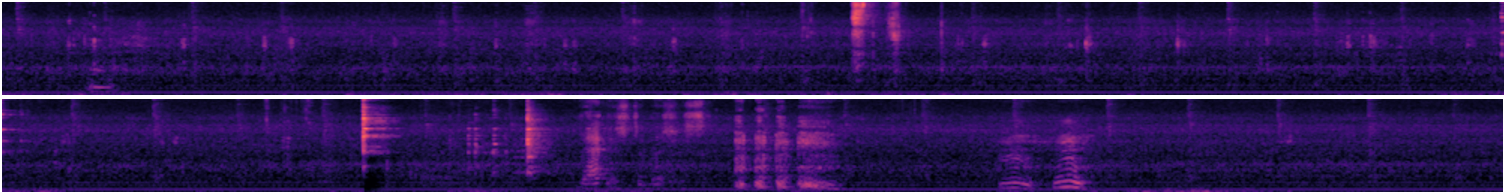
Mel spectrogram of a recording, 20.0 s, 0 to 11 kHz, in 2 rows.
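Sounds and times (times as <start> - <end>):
steady low hum: 0.0 - 20.0
person chewing food: 0.3 - 12.3.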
